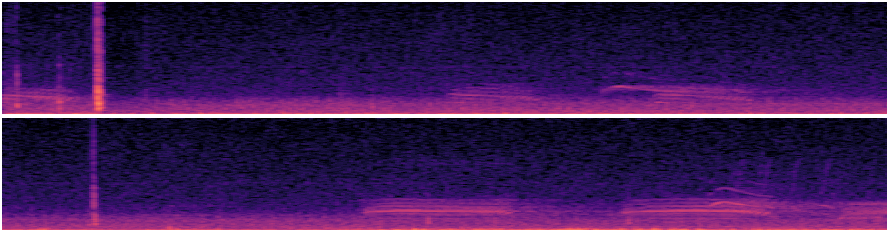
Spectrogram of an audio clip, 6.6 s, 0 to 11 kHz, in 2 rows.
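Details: Eurasian bittern in Zuid-Holland, Netherlands, 29 December 2010, gives hoarse, crow-like barking calls, about five in six seconds, some doubled, over a steady low rumble and a sharp knock near the start.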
